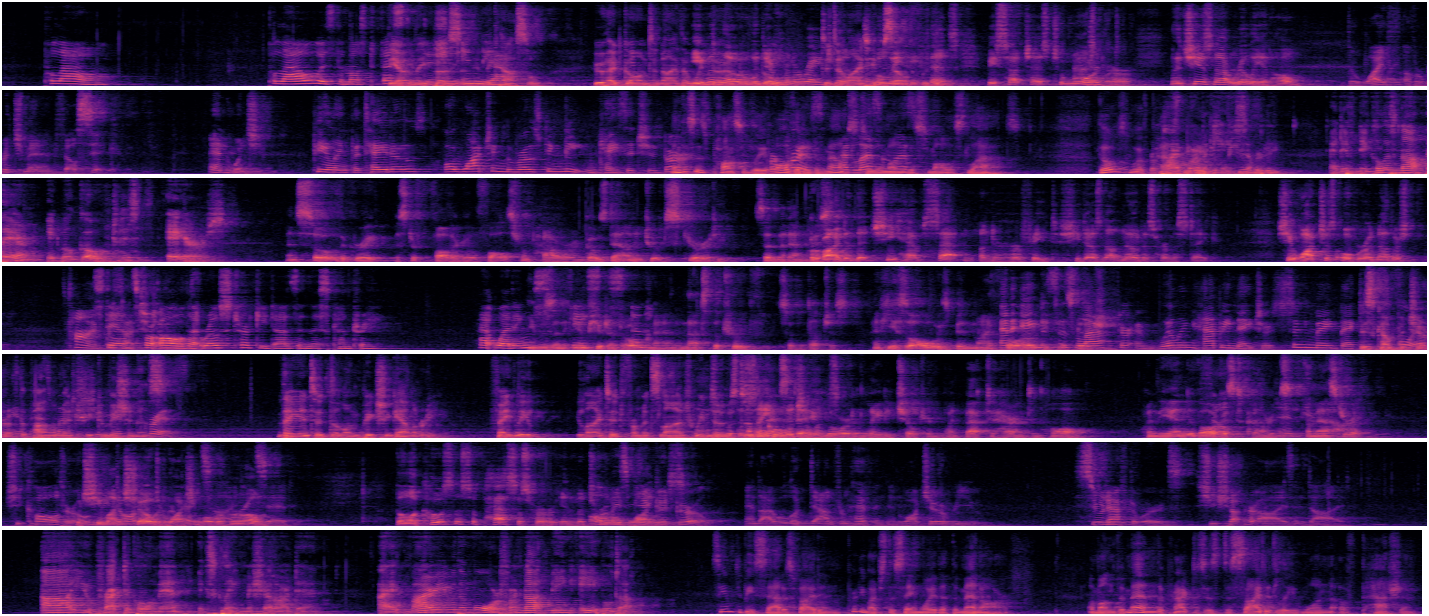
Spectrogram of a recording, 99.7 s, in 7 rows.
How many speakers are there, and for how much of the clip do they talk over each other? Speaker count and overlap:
eight, about 25%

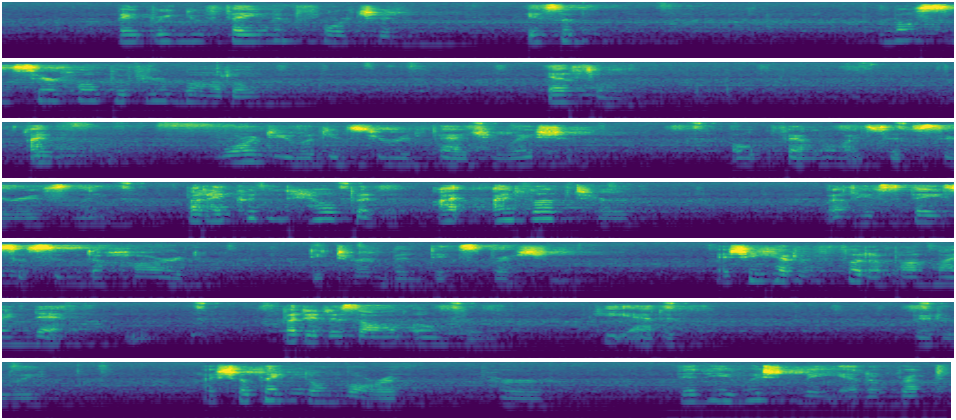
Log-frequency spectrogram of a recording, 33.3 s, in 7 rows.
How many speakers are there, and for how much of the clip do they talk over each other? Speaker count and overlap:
one, no overlap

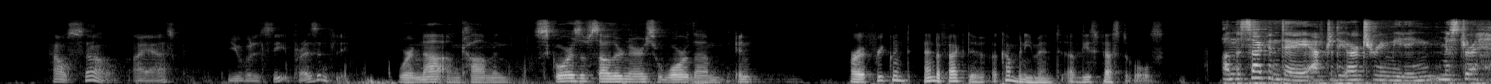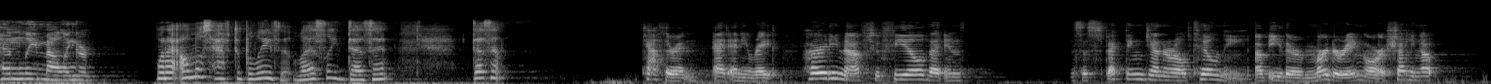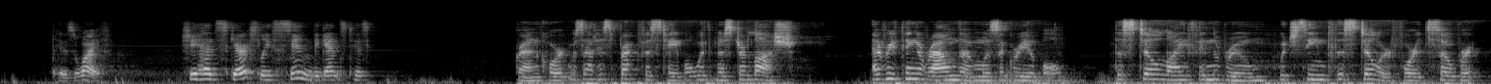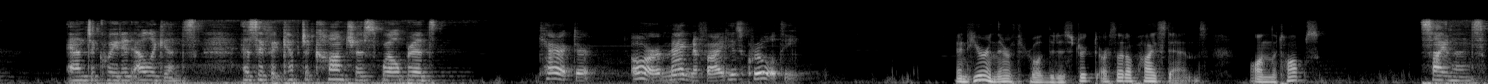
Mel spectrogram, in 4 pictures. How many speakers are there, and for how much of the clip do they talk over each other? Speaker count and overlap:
six, no overlap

